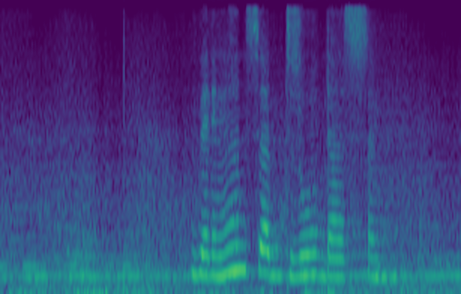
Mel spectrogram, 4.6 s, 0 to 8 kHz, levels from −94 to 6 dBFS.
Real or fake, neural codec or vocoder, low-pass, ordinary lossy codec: fake; codec, 16 kHz, 0.5 kbps, X-Codec, HuBERT features, trained on balanced general audio; 7.2 kHz; none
